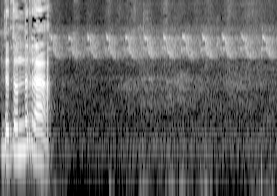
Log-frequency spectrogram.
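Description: A dog gives a short, loud 'talking' vocalization with a wavering, sliding pitch, under a second long, a greeting given on cue. After it a faint high chirping trill, about seven chirps a second, runs through the rest.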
